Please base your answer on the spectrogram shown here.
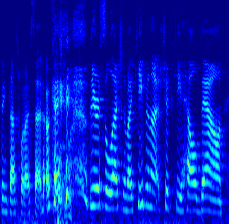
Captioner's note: laugh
